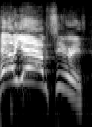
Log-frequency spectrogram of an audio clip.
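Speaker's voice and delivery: loud high retort; angry retort. Retold or imitated. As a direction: snap back heatedly. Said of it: "He's like".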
